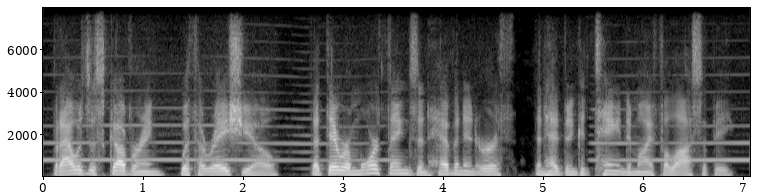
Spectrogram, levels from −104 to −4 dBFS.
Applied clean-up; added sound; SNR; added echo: none; Wind instrument, woodwind instrument; 18 dB; none.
